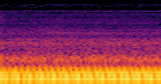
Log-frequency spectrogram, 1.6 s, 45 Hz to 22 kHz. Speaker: and it's showing 8° timing Advance 900 RPM which is not far off that at all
